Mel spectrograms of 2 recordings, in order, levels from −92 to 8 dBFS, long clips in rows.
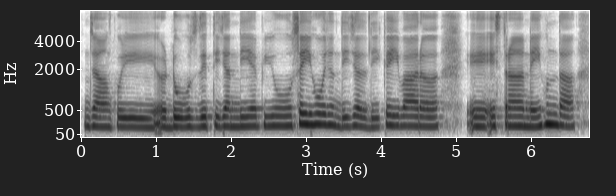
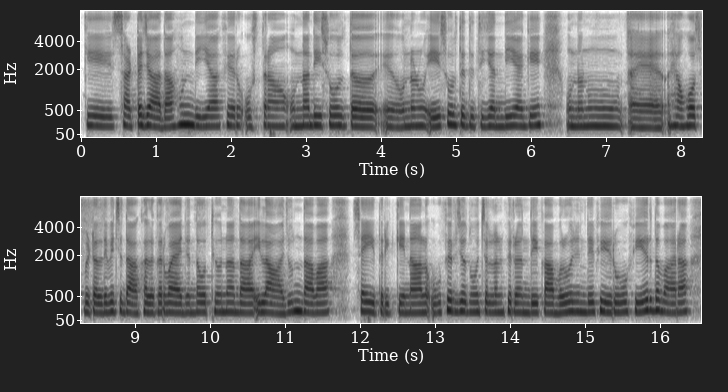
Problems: none marked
